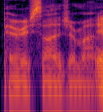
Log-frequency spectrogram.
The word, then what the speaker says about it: Paris Saint-Germain: That's how you say it, Paris Saint-Germain.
